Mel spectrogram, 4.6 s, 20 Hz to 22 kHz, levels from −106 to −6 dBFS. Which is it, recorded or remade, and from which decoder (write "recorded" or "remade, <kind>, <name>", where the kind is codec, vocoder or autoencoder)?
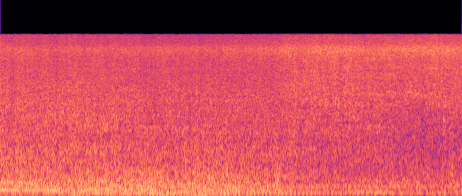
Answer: recorded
